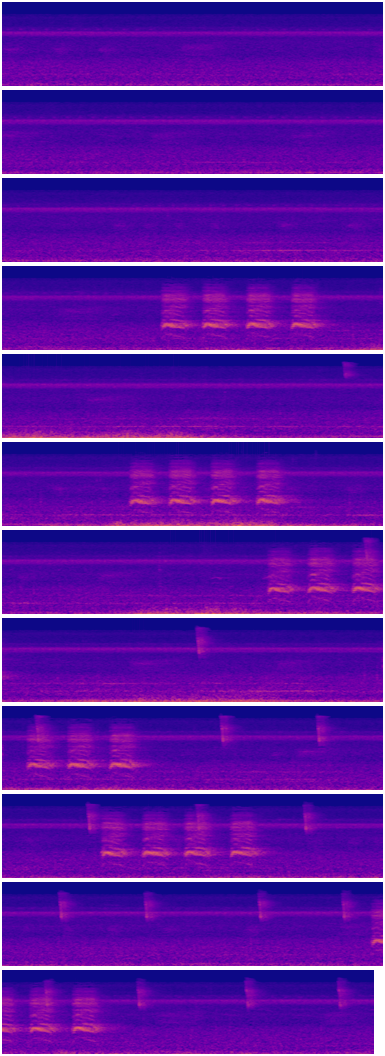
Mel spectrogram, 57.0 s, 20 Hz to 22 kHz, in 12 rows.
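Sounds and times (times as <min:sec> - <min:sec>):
crows cawing: 0:16.3 - 0:18.5, 0:25.4 - 0:27.6, 0:31.9 - 0:33.5, 0:38.4 - 0:40.0, 0:44.1 - 0:46.3, 0:52.3 - 0:53.9
low rumble: 0:29.4 - 0:38.4.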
